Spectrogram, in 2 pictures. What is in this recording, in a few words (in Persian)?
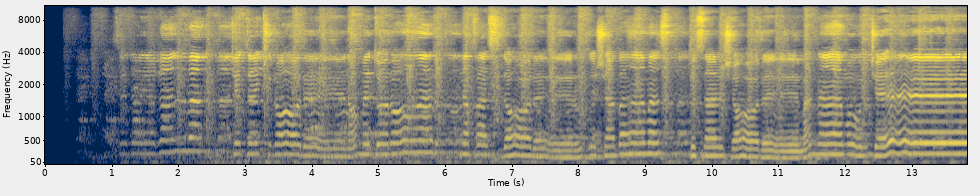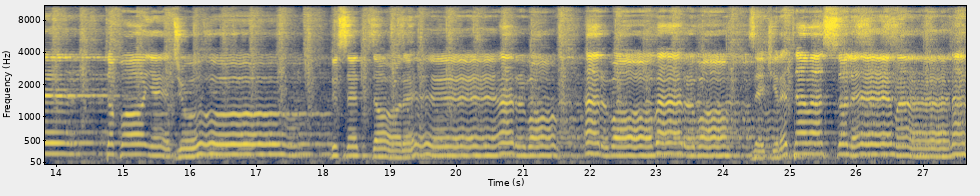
صدای قلبم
